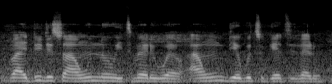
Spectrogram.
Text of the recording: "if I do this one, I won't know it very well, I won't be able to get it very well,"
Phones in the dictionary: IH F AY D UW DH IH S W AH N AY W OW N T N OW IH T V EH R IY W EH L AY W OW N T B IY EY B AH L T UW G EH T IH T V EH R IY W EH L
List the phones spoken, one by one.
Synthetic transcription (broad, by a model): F AY D UW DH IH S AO AY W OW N N OW IH T V EH R IY W EH L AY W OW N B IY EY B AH T UW G EH T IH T V EH R IY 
